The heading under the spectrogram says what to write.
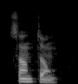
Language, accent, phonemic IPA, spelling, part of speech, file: French, France, /sɑ̃.tɔ̃/, centon, noun, LL-Q150 (fra)-centon.wav
- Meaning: 1. cento 2. motley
